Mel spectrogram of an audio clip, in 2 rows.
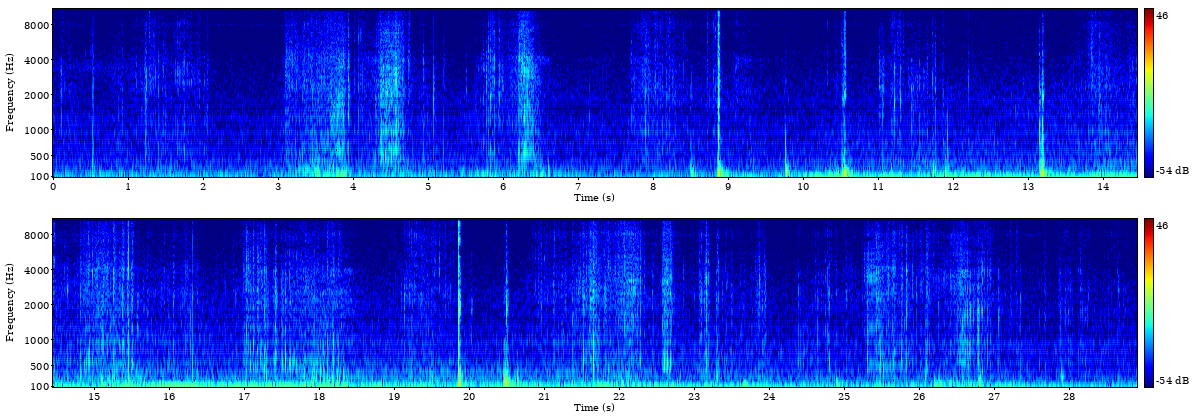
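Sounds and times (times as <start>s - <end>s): soft rustling: 0.0s - 2.4s, 3.0s - 19.8s, 20.6s - 28.9s
low steady hum: 0.0s - 28.9s.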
